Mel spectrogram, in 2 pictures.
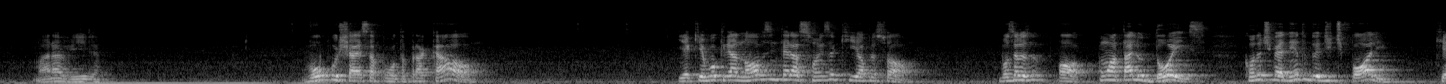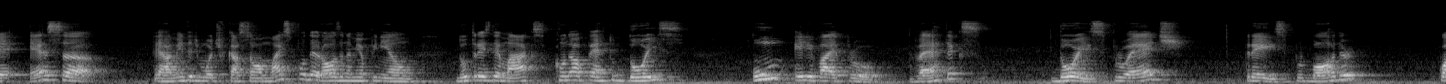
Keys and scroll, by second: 4.5 s, 11.4 2, 22.0 1.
